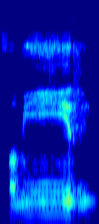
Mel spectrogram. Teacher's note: Nah, di ayat yang terakhir selain mad arid li sukun uh, pada kalimat la khabir, nah ro-nya di situ dibaca tipis karena didahului oleh mad asli yang kasroh bir dan bukan pula huruf isti'la.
